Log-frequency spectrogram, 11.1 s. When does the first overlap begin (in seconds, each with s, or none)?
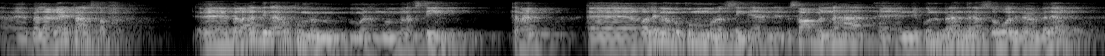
none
